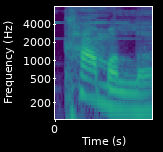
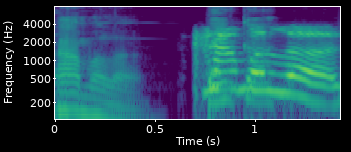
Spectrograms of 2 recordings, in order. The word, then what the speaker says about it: Kamala: I'm telling you to pronounce her name correctly her name is Kamala Kamala see okay thank you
